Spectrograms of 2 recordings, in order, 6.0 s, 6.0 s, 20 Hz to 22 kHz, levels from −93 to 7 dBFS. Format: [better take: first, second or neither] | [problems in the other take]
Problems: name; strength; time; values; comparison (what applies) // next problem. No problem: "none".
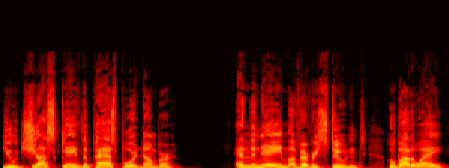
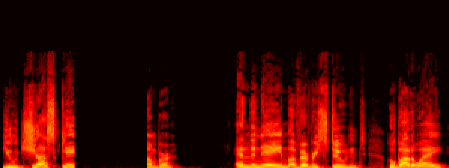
first | audio cutting out; at 1 s for 1 s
